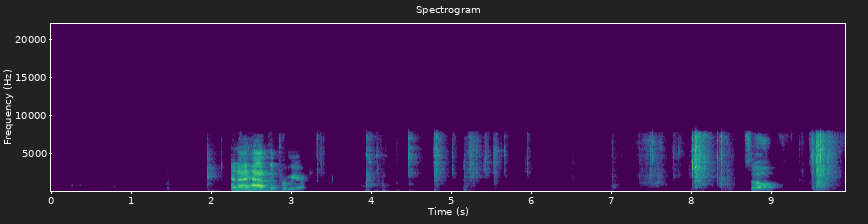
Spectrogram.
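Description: Cardboard boxes rustle and tap as a hand handles them.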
